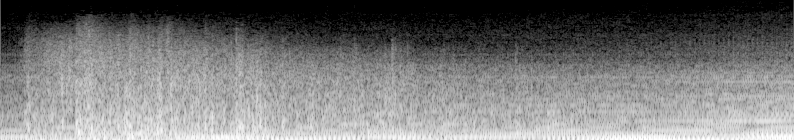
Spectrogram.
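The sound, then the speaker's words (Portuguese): A loud thunderclap from a lightning strike opens with a sharp crackling burst, then settles into a deep, sustained rumble that rolls on and swells again near the end. No voices. “Assim que terminou de falar, um relâmpago rasgou o céu, clareando ainda mais aquele quarto pútrido.”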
